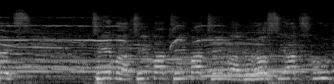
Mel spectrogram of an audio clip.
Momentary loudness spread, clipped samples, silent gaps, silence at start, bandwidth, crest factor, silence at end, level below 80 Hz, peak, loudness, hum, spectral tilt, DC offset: 7 LU; under 0.1%; none; 0 s; 13.5 kHz; 14 dB; 0 s; -50 dBFS; -8 dBFS; -23 LUFS; none; -3.5 dB/octave; under 0.1%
